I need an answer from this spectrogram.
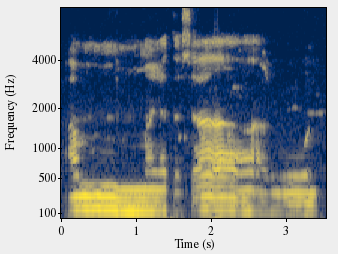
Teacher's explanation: Karena huruf mim bertasdid, jadi dibaca dengan dengung selama tiga harakat. Yang kedua yaitu mad wajib muttasil karena huruf mad bertemu dengan hamzah. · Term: gunah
